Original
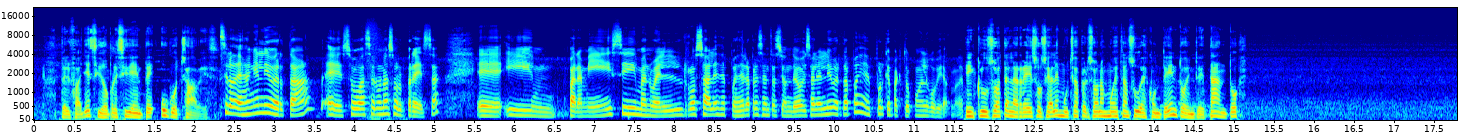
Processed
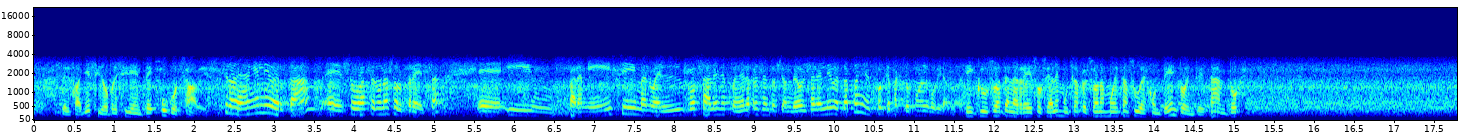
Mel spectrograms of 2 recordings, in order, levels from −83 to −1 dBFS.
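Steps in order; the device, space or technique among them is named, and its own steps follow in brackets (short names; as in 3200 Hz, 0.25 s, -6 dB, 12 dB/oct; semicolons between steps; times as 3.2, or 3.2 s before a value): digital answering machine (BPF 400–3200 Hz; delta modulation 16 kbps, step -34.5 dBFS; speaker cabinet 470–3700 Hz, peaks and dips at 1200 Hz +9 dB, 1800 Hz -5 dB, 3100 Hz -5 dB); gain -3 dB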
